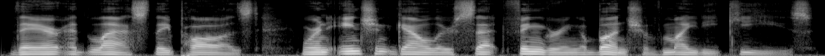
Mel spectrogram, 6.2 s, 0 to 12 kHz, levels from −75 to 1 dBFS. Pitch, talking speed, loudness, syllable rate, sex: 110 Hz, 155 wpm, -17 LUFS, 4.2 syllables/s, male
